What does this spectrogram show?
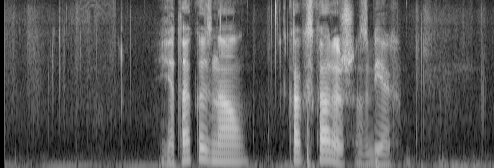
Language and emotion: Russian, neutral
